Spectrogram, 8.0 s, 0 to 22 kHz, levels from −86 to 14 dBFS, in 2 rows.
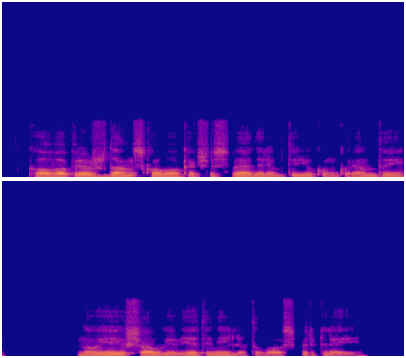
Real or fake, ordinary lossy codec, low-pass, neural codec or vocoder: real; MP3, 96 kbps; 7.2 kHz; none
